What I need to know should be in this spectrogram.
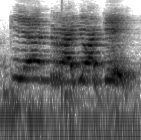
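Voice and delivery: put-on high, drawn-out shout at the child; acted parental outburst; angry parent demanding. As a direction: call out like an accusing parent. Parent confronting child over scribbles.

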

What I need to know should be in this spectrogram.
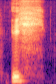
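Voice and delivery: "Ich" set alone, pitched high; emphatic. A narrator's reading. The count confessing to the lady, "Ich" said with emphasis. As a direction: lean hard on "Ich" and let it stand. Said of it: "sprach Miossin mit Nachdruck".

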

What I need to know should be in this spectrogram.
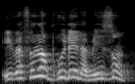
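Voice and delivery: high, loud rabbit announcement; rabbit's voice. A narrator's reading. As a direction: declare it loudly as the rabbit in charge. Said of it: "dit la voix du lapin". (voix de lapin, aiguë et forte)

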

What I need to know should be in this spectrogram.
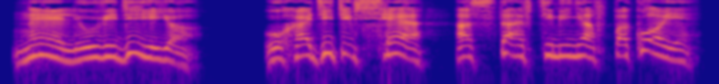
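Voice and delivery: loud, rising desperate orders; exploding shout. A narrator's reading. Master sends Nelly and everyone away, shouting.

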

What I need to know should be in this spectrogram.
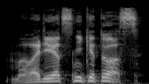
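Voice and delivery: loud, hearty exclamation. A narrator's reading. Captain cheering on his comrade Nikita in battle, exclaiming. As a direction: call out praise loudly. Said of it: "воскликнул я".

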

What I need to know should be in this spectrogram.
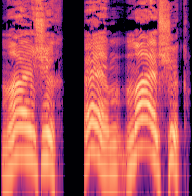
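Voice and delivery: put-on loud, slurred drunken calling out; drunk slurring. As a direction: shout after the boy with a slurring drunk tongue. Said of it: "позвал заплетающимся языком".

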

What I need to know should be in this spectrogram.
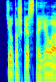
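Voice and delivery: ordinary delivery, nothing marked

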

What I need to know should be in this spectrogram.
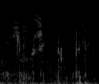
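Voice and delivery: hushed, breathless whisper; urgent whisper. Acted. A whisper to Gutman before he's cut off. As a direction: whisper it so no one overhears.

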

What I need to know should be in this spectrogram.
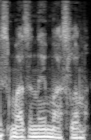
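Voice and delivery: ordinary delivery, nothing marked

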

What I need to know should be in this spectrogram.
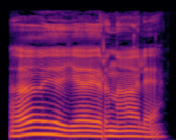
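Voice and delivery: a touch of stern rector; theatrical tutting. A narrator's reading. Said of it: "театрально покачал головой".

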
